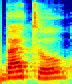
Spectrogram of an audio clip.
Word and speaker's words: bateau: But EAU is O, like in bateau or chapeau.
